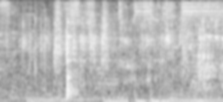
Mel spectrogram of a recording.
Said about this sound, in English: And now we are going to pour.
